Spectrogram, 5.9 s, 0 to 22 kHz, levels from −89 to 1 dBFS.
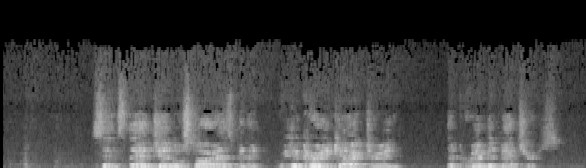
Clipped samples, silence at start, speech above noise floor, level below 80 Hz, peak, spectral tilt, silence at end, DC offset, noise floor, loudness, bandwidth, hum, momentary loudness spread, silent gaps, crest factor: under 0.1%; 0.25 s; 26 dB; -50 dBFS; -2 dBFS; -2.5 dB/octave; 0.3 s; under 0.1%; -43 dBFS; -17 LUFS; 16 kHz; none; 16 LU; none; 16 dB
